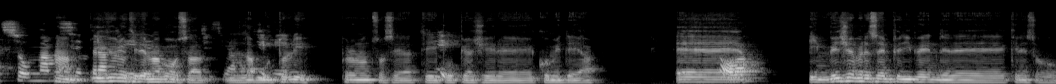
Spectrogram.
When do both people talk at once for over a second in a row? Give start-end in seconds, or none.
0.5-3.0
